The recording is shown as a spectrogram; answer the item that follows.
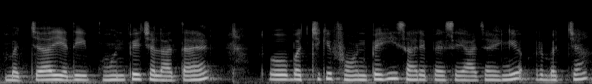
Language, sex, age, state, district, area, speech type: Hindi, female, 30-45, Madhya Pradesh, Katni, urban, spontaneous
